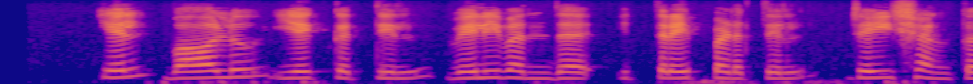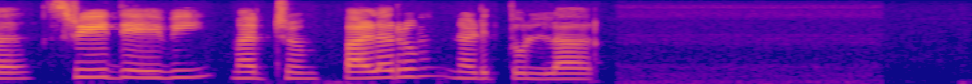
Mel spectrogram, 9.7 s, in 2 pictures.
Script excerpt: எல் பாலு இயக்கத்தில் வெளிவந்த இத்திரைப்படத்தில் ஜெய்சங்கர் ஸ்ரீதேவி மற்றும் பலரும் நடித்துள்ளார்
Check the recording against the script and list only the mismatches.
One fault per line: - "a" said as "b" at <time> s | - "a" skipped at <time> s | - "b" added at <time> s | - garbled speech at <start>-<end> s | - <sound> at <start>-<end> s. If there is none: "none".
none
